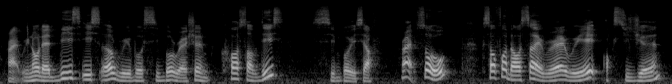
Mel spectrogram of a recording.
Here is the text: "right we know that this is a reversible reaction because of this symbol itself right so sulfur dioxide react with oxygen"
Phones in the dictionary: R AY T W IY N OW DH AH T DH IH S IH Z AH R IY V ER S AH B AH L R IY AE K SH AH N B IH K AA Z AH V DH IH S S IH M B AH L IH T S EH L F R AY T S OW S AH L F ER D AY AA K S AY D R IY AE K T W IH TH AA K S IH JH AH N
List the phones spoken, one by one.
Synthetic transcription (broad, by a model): R AY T W IY N OW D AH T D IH S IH S AH R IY V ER S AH B AH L R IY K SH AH N B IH K AA S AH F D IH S S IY M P AH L IH T S EH L F R AY T S OW S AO F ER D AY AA S AY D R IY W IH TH AA K S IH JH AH N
